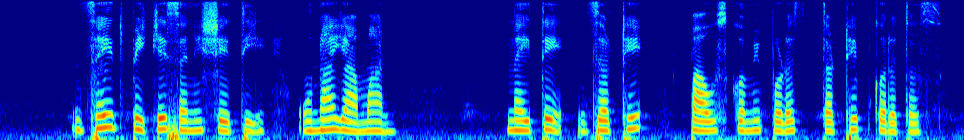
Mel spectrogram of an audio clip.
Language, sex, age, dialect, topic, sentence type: Marathi, female, 31-35, Northern Konkan, agriculture, statement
